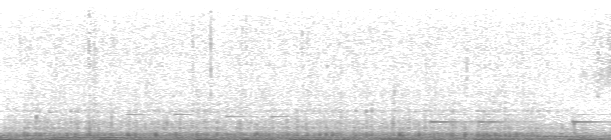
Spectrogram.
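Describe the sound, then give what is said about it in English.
Cream just starting to simmer in a pan around an ingredient laid in a single layer gives a steady, low bubbling hiss with scattered tiny pops and crackles, holding an even level throughout with no voices. “Can you hear that simmering just starting to happen?”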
